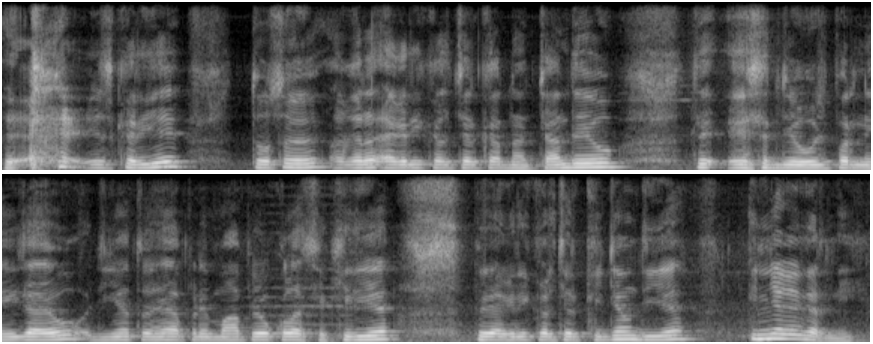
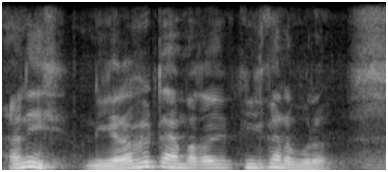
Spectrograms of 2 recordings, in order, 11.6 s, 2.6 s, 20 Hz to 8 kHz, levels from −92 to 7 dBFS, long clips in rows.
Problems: constant background noise, background conversations at intervals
